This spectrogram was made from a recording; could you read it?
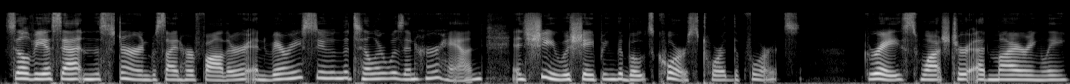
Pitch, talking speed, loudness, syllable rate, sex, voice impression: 230 Hz, 175 wpm, -17 LUFS, 4.6 syllables/s, female, very feminine, young, very thin, very tensed, very powerful, very bright, soft, very clear, very fluent, slightly raspy, very cute, intellectual, very refreshing, slightly sincere, slightly calm, very friendly, very reassuring, very unique, elegant, wild, very sweet, very lively, slightly kind, intense, sharp, very light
